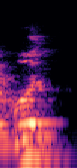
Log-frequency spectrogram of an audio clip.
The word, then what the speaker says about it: would: Como si usted dice una W, una U con acento de would.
